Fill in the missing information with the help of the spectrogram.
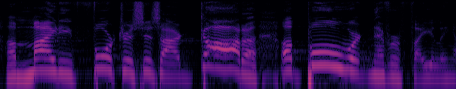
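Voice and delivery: ringing preacher's recitation; declaimed hymn line. Retold or imitated. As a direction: thunder the hymn line from the pulpit.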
